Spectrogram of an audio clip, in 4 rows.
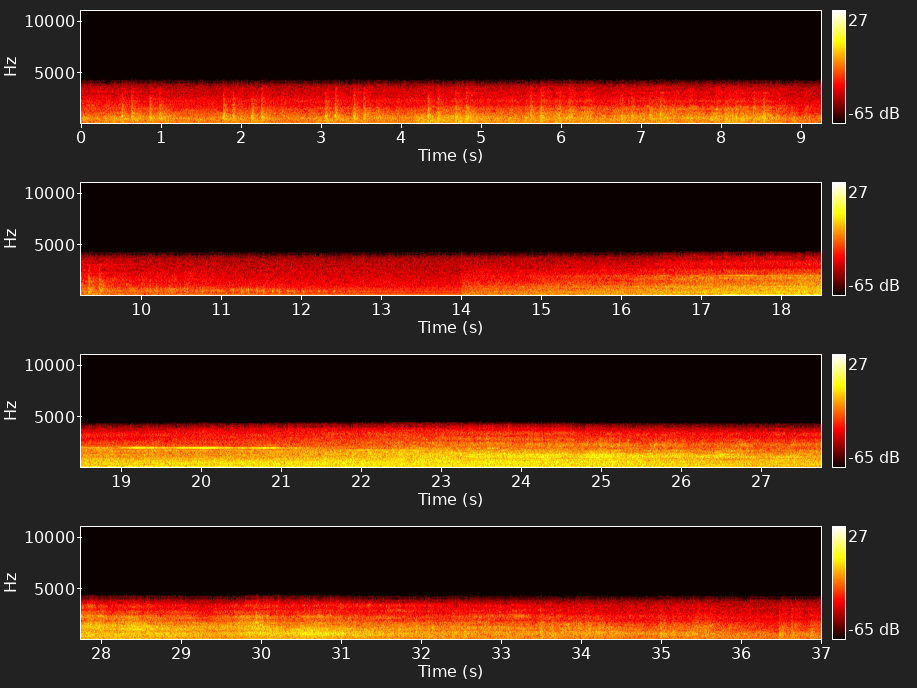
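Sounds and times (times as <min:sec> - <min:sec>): high-pitched squeal: 0:14.0 - 0:34.4
locomotive engine: 0:14.0 - 0:37.0.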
